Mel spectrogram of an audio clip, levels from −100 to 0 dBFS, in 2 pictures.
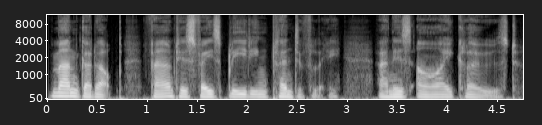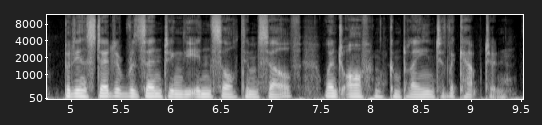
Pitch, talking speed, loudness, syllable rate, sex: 110 Hz, 170 wpm, -18 LUFS, 4.9 syllables/s, male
